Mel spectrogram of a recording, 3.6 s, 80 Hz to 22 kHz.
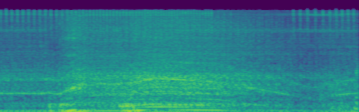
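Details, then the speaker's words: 1983 Porsche 944 after sitting 14 years, with a replacement ignition switch fitted: engine catches and settles into an even idle with a brief rev, no knocks or rattles; good oil pressure, faulty ignition switch was the no-run cause. "Oh yes, car started right up. This ignition switch is working perfectly. Now let's go around here and see how it sounds. Sounds pretty good."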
